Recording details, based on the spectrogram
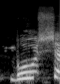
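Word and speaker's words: Bošković: Aí outro dia ele estava ensinando as pronúncias pra gente, e aí ele falou que é Boscovic, bucha, a gente fala busa, é bucha.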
